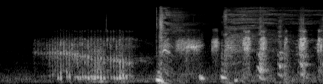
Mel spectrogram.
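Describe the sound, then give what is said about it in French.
A person imitates a man snoring with a drawn-out rasping inhale, then a burst of sputtering, rattling snorts and puffs, loud, with no actual talking. “je vais faire mon Alexandre Barrette qui a demandé ça à ma blonde tantôt, mais ça sonne comment, un Pierre qui ronfle, là?”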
